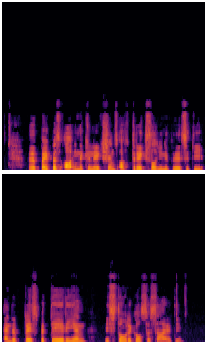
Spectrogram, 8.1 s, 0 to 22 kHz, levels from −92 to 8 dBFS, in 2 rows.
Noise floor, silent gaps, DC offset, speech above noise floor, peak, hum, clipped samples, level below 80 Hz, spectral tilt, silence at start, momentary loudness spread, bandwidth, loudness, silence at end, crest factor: -44 dBFS; none; under 0.1%; 21 dB; -2 dBFS; none; under 0.1%; -62 dBFS; -4.5 dB/octave; 0.15 s; 12 LU; 9.4 kHz; -23 LUFS; 0.5 s; 22 dB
